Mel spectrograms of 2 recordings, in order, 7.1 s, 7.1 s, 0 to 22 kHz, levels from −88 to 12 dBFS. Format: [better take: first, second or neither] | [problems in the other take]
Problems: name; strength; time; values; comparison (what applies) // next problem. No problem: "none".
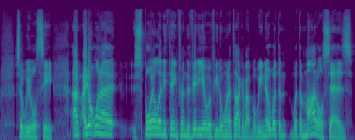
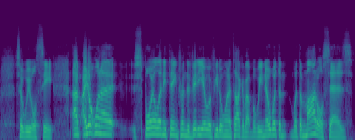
first | muffled; slightly; fading above 3.5 kHz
